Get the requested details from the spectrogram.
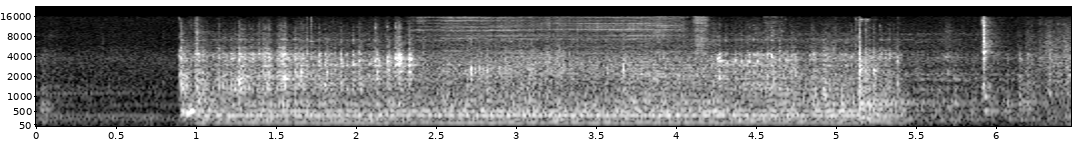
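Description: A drill press whirs as it bores through a rubber mat.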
